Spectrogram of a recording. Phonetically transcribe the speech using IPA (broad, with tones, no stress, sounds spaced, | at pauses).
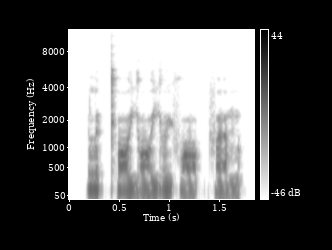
l ɵ˥ t̚ pʰ ɔː˨ j ɔː˨˧ j ɵ˥ ɥ f ɔː˨˥ k̚ f ɐ˨˧ m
